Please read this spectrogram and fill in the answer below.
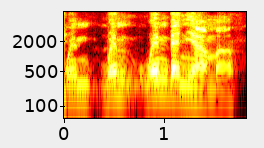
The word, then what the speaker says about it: Wembanyama: I guess outside the box, the Spurs got won the draft lottery tonight, getting Victor Wembanyama. Did I say that right? – Wembanyama. Yeah, you did.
